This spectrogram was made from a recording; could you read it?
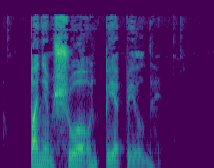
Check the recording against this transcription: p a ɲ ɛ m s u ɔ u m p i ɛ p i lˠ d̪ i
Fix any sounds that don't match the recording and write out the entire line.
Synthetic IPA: p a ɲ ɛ m ʃ u ɔ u n p i ɛ p i lˠ d̪ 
